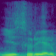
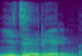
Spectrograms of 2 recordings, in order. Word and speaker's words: 이즈리엘: 요새 오징어 게임 유명하던데, 오징어 모양이 바로 이스르엘 골짜기. 이스라엘이 아니에요. 원래 발음은 이즈리엘입니다.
